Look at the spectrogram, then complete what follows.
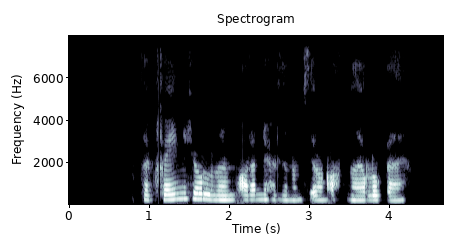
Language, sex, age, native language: Icelandic, female, 30-39, Icelandic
